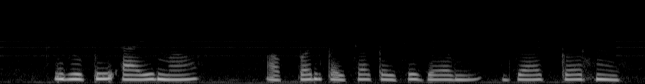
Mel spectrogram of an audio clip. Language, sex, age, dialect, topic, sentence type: Chhattisgarhi, female, 18-24, Northern/Bhandar, banking, question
